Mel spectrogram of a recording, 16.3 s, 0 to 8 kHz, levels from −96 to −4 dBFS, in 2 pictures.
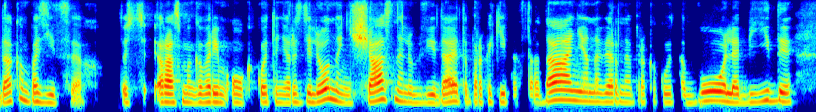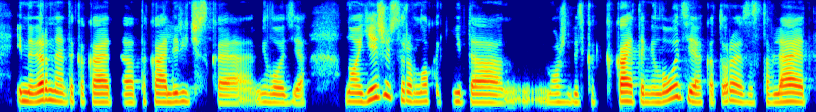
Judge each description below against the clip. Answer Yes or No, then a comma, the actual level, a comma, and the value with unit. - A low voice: No, medium, 185 Hz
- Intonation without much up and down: Yes, narrow, 2.3 semitones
